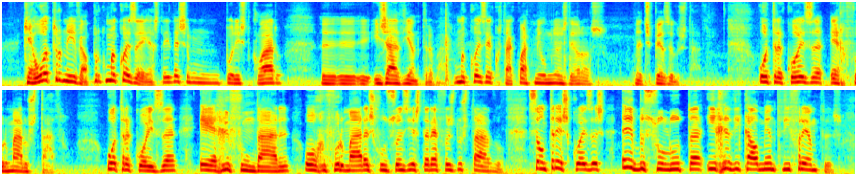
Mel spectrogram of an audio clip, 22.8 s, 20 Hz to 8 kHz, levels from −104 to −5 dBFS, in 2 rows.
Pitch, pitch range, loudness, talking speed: 170 Hz, 140-195 Hz, -15 LUFS, 150 wpm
